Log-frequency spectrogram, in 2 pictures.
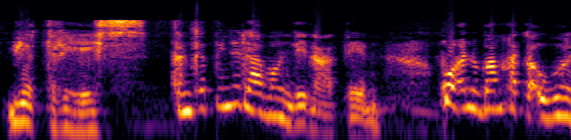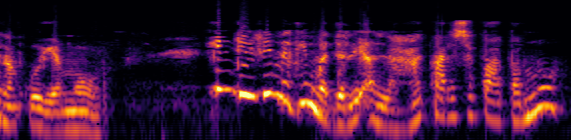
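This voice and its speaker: Older filipino nanny keeping the peace, radio drama, super animated. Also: female voice, fairly low pitch, normal speed, slightly rough, muffled recording, heavily acted. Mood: curious, soothing. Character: kindly older household nanny, accepting peacemaker.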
